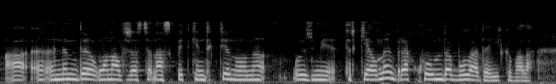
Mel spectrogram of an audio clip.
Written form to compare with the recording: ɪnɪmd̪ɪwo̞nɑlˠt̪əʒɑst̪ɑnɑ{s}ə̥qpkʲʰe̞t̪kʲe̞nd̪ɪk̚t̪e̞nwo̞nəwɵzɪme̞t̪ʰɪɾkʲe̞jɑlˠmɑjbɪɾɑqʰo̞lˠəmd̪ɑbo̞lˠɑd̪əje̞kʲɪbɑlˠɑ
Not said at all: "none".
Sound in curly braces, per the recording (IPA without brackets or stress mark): s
